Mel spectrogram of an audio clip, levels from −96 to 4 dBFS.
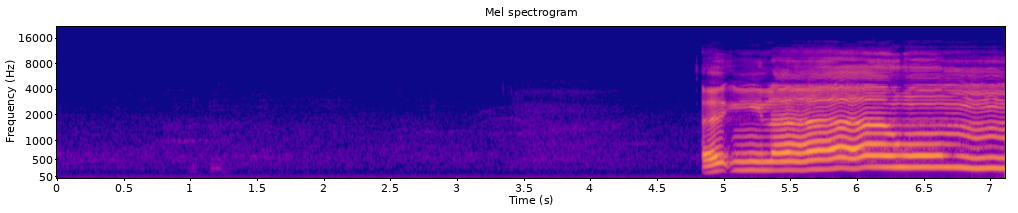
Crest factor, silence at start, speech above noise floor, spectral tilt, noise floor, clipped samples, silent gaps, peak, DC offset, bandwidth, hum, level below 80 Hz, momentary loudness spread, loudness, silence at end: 18 dB; 4.85 s; 53 dB; -1.5 dB/octave; -73 dBFS; under 0.1%; none; -8 dBFS; under 0.1%; 13 kHz; 50 Hz at -80 dBFS; -78 dBFS; 7 LU; -22 LUFS; 0 s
